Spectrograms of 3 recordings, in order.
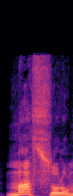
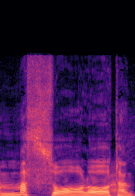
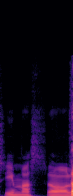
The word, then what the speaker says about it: Massolo: Nel frattempo mi informa la Ghidini, che arriverà dopo con Prisma al termine del giorno delle locuste, che non si dice Massolo ma Massolo. – Massolo.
